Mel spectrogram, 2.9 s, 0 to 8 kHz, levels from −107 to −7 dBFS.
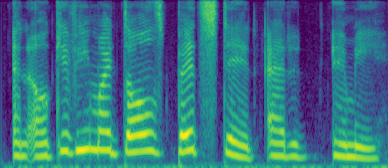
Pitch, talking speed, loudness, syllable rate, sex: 250 Hz, 185 wpm, -18 LUFS, 5.0 syllables/s, female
